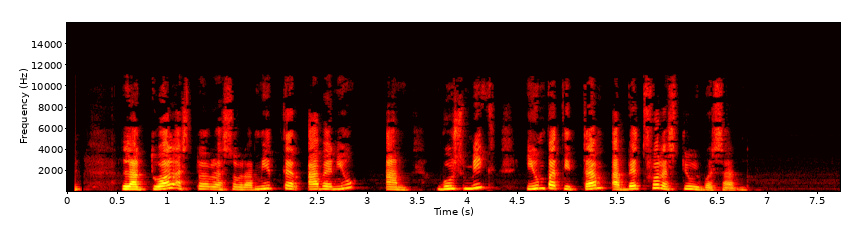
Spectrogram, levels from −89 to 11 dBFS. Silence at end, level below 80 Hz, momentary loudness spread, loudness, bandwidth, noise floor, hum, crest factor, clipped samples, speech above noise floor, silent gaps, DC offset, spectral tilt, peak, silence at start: 0.95 s; -72 dBFS; 13 LU; -23 LUFS; 11 kHz; -70 dBFS; none; 20 dB; under 0.1%; 48 dB; none; under 0.1%; -4.5 dB/octave; -4 dBFS; 0.05 s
